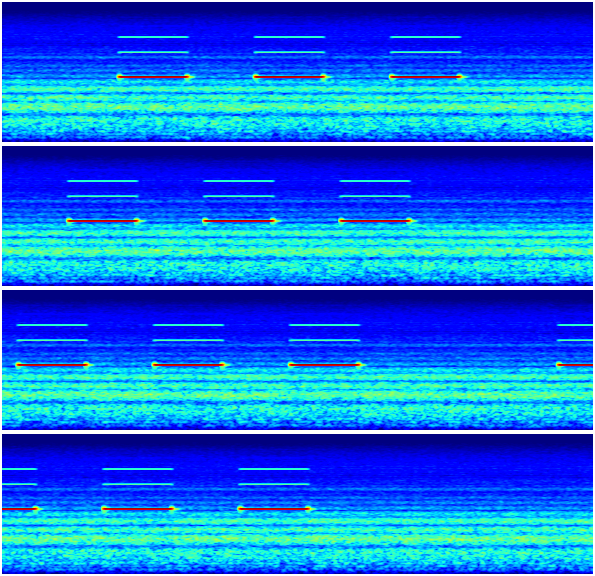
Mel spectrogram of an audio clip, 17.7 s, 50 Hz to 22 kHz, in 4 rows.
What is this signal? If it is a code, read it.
Alarm pattern, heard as an alarm's beeps, played four times, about 2950 Hz. Temporal three. Smoke or fire, evacuate.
